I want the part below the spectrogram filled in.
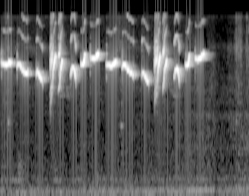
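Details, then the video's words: Lure song of a brown-throated sunbird for trapping birds: a steady stream of high sliding whistles and scratchy chips, about a dozen notes in rapid succession before stopping. "pikat burung kolibri wulung masteran"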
